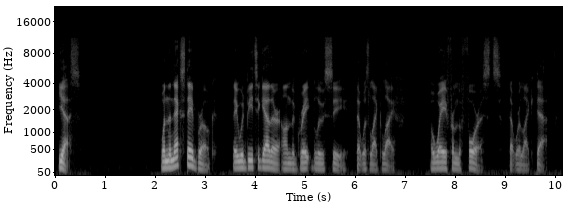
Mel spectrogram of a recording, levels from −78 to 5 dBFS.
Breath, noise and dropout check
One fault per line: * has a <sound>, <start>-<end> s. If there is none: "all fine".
all fine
